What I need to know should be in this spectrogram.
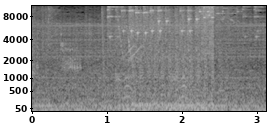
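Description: A blast explodes with a loud roar.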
